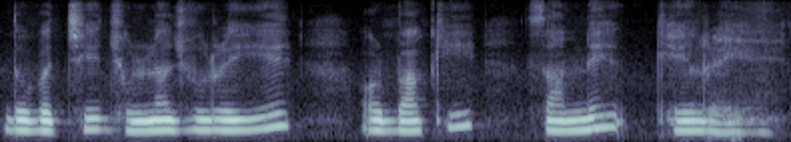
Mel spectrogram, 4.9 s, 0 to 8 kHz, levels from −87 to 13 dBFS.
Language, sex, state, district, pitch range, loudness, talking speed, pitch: Hindi, female, Arunachal Pradesh, Lower Dibang Valley, 165-185 Hz, -16 LUFS, 145 wpm, 170 Hz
